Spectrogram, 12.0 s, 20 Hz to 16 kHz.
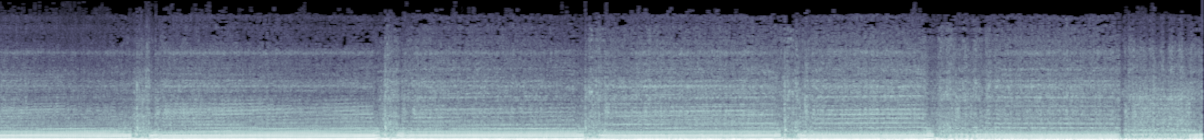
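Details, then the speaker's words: Yamaha R6 at about 25,000 miles with a new chain and solid metal non-dampened front sprocket: a higher-pitched hum rises with revs under throttle, drops at each gear change and fades off the gas; front sprocket chain whine. "What you're gonna listen for is a higher pitch hum noise. Whenever I'm on the accelerator, you're gonna hear it. Whenever I let off the gas, it goes away."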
